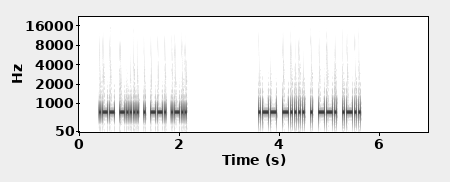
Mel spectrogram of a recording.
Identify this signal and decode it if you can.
Morse code, heard as a keyed tone, about 38 wpm, 700 Hz. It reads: W6EGL W6EGL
